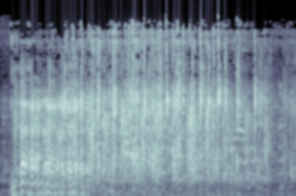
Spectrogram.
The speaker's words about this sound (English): Now we applaud.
